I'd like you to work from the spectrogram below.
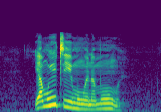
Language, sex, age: Venda, male, 28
